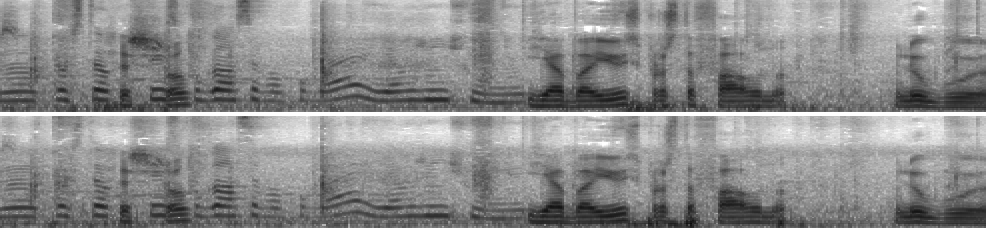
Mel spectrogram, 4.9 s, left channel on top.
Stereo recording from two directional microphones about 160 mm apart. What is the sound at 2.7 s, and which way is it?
Speech, 10° right (ahead or behind).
